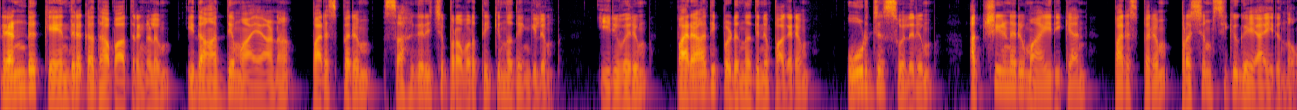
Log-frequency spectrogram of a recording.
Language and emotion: Malayalam, neutral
